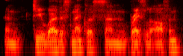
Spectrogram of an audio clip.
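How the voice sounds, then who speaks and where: A man's voice: deep voice, fairly even intonation, a little fast. A man playing a dry, world-weary private detective in a radio drama, questioning in a laconic, clipped way. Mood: dry, probing.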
